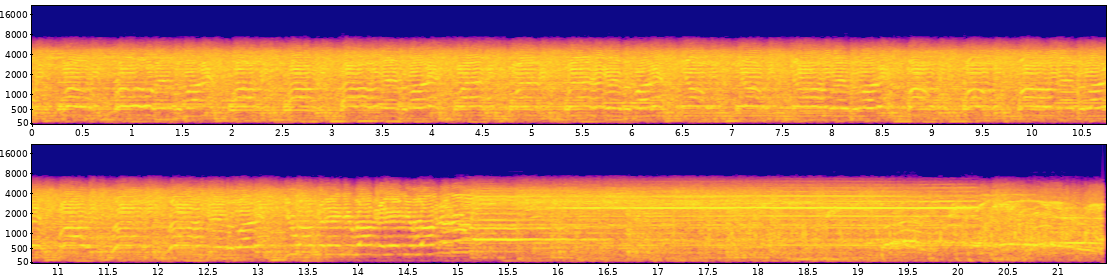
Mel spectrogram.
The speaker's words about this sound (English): Kids on the dance floor jump and clap.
